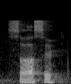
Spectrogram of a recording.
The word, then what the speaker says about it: Saucer: Saucer. – How do you spell that? – S-A-U-C-E-R. – S-A-U-C-E-R? – Yes.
